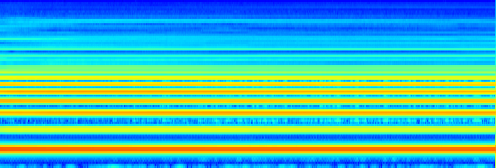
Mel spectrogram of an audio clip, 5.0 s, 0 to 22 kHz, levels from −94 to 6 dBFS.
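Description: Nothing technically wrong turns up in this short music clip; there's no fault to point to anywhere in it.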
